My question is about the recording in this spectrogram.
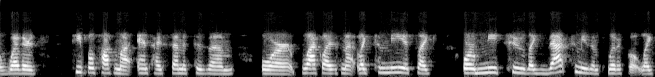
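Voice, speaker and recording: In a casual interview, a woman who reports on sports, from Brooklyn, New York, speaks in a mid-range voice, chatty and animated, leaning heavily on fillers such as "like" and "you know." Her audio is dry, narrow, and tinny.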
